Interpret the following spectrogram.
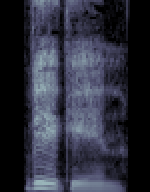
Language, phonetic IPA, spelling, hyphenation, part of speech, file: Hungarian, [ˈveːɡeːn], végén, vé‧gén, noun, Hu-végén.ogg
- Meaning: superessive singular of vége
